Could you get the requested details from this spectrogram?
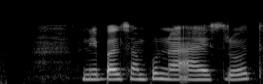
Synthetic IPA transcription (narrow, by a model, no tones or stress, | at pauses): nepalsʌmpurnʌʔaesrot̪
